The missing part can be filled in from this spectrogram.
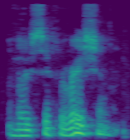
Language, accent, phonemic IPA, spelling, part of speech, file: English, Southern England, /vəʊˌsɪf.əˈɹeɪ.ʃən/, vociferation, noun, LL-Q1860 (eng)-vociferation.wav
- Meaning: The act of exclaiming; violent outcry; vehement utterance of the voice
